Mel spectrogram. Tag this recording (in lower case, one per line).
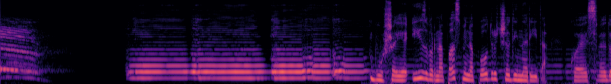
speech
music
